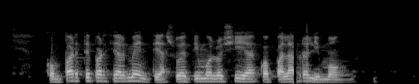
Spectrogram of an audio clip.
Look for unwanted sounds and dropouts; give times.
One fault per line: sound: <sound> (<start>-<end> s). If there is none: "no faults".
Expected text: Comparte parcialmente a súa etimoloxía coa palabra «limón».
sound: dropout (2.9-3.0 s)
